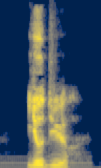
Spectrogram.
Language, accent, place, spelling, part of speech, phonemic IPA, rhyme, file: French, France, Lyon, iodure, noun, /jɔ.dyʁ/, -yʁ, LL-Q150 (fra)-iodure.wav
- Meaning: iodide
